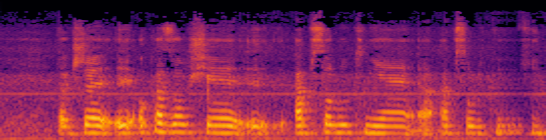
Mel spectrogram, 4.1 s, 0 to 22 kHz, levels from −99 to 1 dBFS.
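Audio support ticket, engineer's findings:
AAC frame loss with concealment, 3.72 to 4.00 s. Gap of about 170 ms, which fits roughly four lost AAC frames. Decoder rebuilt the missing span from the last good spectrum. Component: decoder concealment. Patch sounds smeared, noisy or phasey.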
